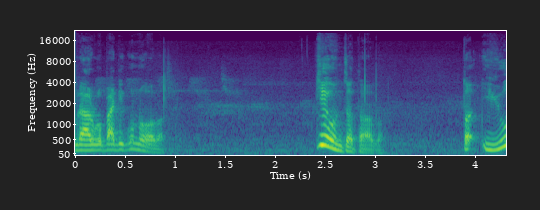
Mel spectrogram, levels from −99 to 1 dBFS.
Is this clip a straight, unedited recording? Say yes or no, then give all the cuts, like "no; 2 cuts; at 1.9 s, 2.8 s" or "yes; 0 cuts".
yes; 0 cuts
